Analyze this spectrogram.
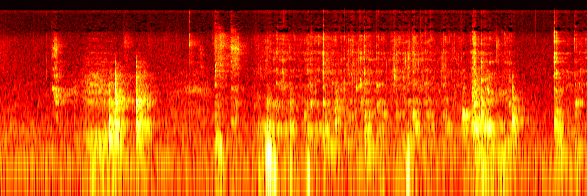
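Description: Wire whisk beating a thin liquid cake batter in a glass bowl: faint, irregular clinks and taps of the metal wires against the glass, with a little sloshing of the liquid.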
